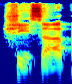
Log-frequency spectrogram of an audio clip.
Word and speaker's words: Shisa: It's a weird thing, because in the ancient Ryukyuan like language, like, it's spelt Shisa, but it's also like the way that it's been said and like phonetically spelt throughout it's turned out to be a lot more similar to, as you said, like Roman Caesar.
